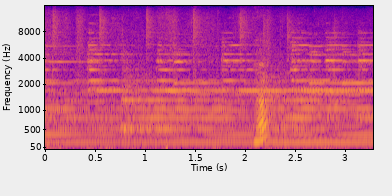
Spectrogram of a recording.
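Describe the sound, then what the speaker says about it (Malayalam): Church bells, a small one and a large one, struck in rhythm, steady ringing tones with a brighter swelling strike partway through, no talk. "ഇവിടുത്തെ പള്ളിമണി രസമുണ്ടല്ലേ"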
